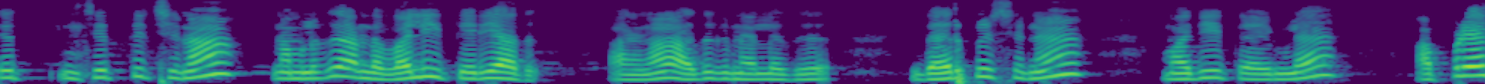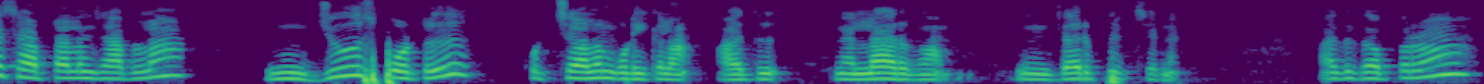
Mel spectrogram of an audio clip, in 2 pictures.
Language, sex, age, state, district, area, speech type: Tamil, female, 45-60, Tamil Nadu, Tiruvannamalai, rural, spontaneous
